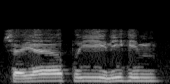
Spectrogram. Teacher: أنا عندي الطاء مكسورة فده بيساعدني إن أنا أجيب الياء مرققة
